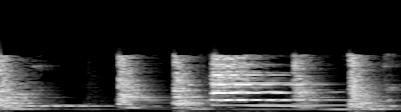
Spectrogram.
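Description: Temple bells struck over and over during an aarti, about three strokes a second, each stroke ringing on with several steady tones.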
